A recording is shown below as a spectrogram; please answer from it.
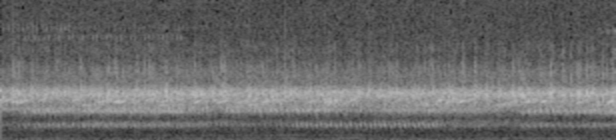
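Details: Nighttime swamp in the backwoods of North Carolina where tree frogs call in an unbroken shrill chorus, layered high trills steady throughout and a lower band of calls swelling in the middle.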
